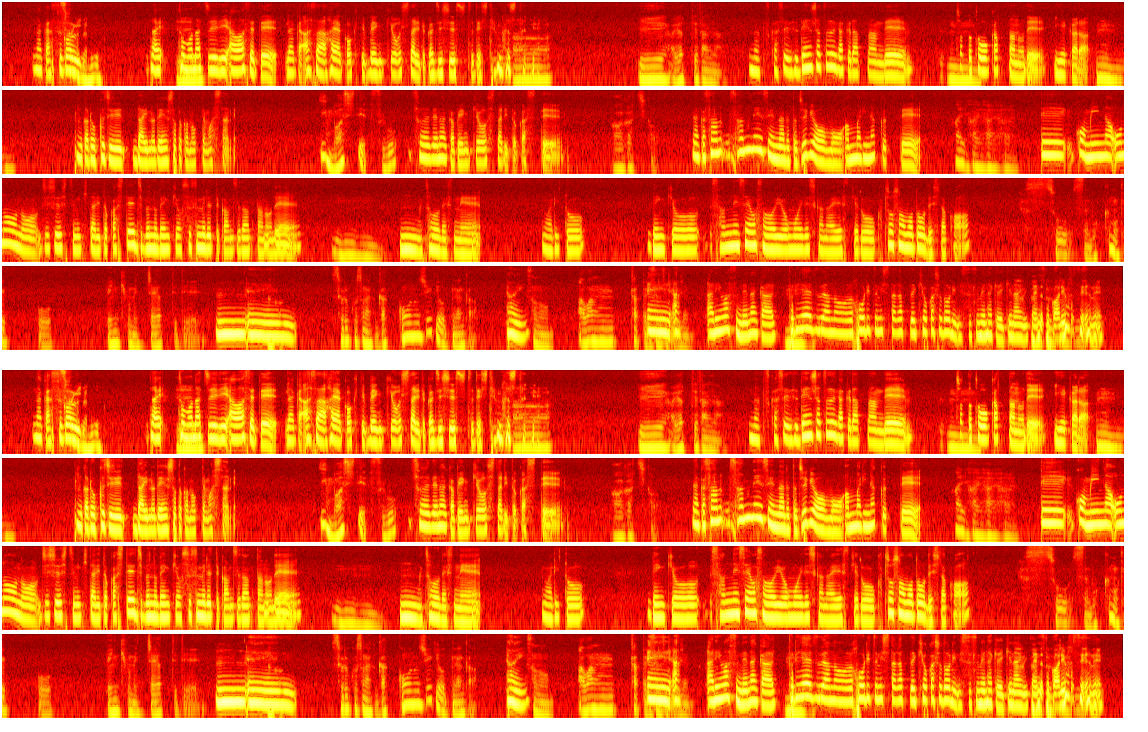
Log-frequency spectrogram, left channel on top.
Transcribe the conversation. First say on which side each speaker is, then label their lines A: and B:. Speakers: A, on the right; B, on the right.
A: なんかすごい、
B: そうだね。
A: たい友達に合わせて、
B: えー、
A: なんか朝早く起きて勉強したりとか自習室でしてましたね。
B: あええあ、やってたんや。
A: <laughs> 懐かしいです。電車通学だったんで、
B: うん。
A: ちょっと遠かったので、家から、
B: うん。
A: なんか6時台の電車とか乗ってましたね。
B: え、マジですごっ。
A: それでなんか勉強したりとかして、
B: あ、ガチか。
A: なんか 3, 3年生になると授業もあんまりなくって、
B: はいはいはいはいはい。
A: で、こうみんなおのおの自習室に来たりとかして自分の勉強を進めるって感じだったので、
B: うん。
A: うん、そうですね。割と勉強、3年生はそういう思い出しかないですけど、カツオさんはどうでしたか
B: そうですね。僕も結構勉強めっちゃやってて、
A: うーん、
B: なんか、
A: え
B: それこそなんか学校の授業ってなんか、
A: ー、はい。
B: その、合わんかったりするときあるじゃないですか。
A: ええあ、ありますね。なんか、
B: うん。
A: とりあえず、あの、法律に従って教科書通りに進めなきゃいけないみたいなとこありますよね。
B: あそうそうそうそう。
